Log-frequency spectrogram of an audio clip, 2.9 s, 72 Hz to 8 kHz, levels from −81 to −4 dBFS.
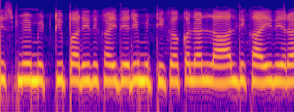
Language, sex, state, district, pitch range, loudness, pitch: Hindi, female, Bihar, Gopalganj, 260-270 Hz, -17 LUFS, 265 Hz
